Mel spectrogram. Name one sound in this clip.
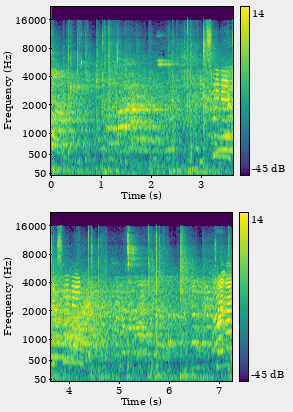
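A volleyball is hit with hands with sharp slaps.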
